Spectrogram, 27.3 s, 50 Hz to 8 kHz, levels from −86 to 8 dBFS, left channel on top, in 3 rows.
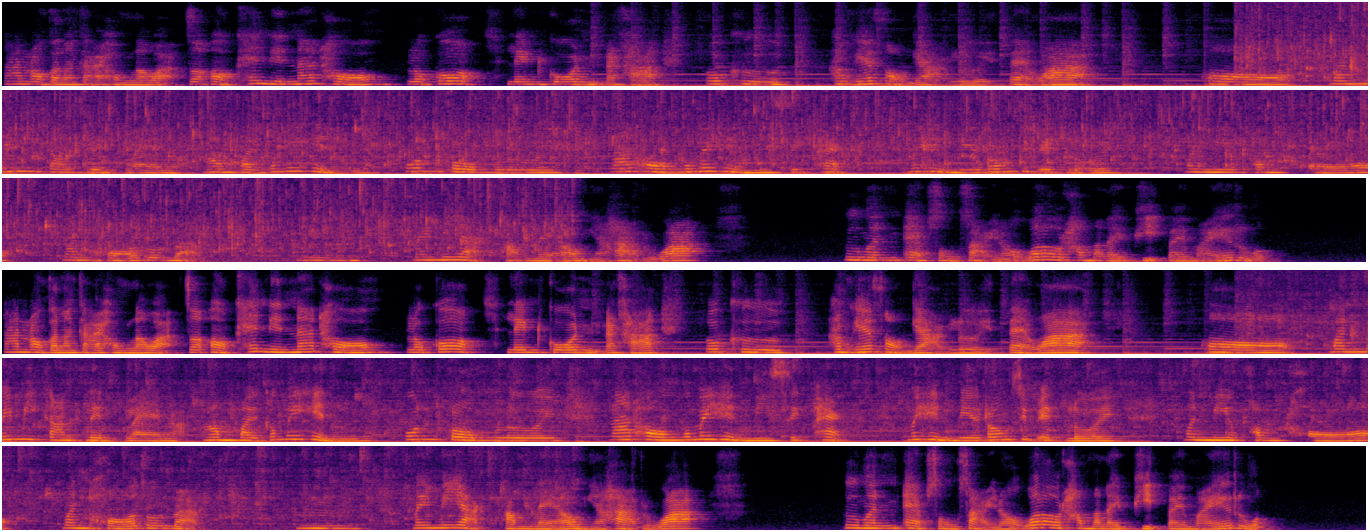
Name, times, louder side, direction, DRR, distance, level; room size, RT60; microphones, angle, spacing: voice 1, 0.0-3.1 3.4-5.2 5.5-7.3 8.0-8.6 8.8-18.2 18.6-19.5 20.2-20.6 20.9-22.8 23.8-26.6, right 4 dB, 70° right, 0.4 m, -22 dB
sound 1, 3.8-16.7, equal, 75° left, 1.0 m, -30 dB
sound 2, 8.2-22.0, left 4 dB, 40° left, 0.3 m, -36 dB
2.3 x 2.0 x 2.7 m
head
